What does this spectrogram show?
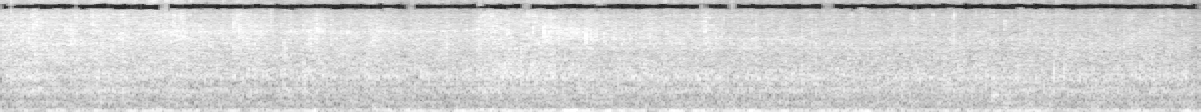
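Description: Marinated chicken strips shallow-frying in oil in a nonstick wok, a steady sizzle that gradually gets quieter, as the pieces are turned with a silicone spatula.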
